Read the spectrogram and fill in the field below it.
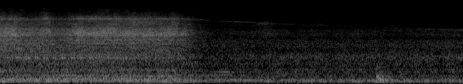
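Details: Ford F250 6.0 Powerstroke diesel accelerating. A high turbo whistle rises over the engine while pulling, then fades as the throttle eases off; ordinary spool sound, nothing wrong.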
